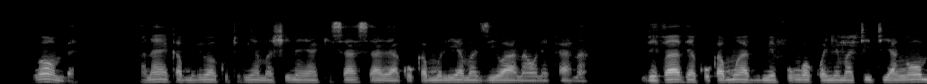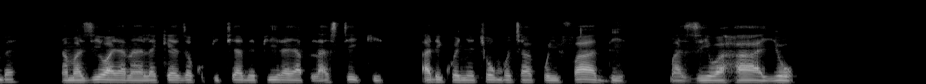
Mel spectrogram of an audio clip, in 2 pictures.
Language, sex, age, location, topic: Swahili, male, 18-24, Kisii, agriculture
